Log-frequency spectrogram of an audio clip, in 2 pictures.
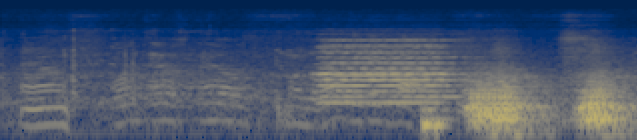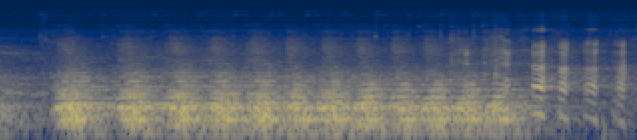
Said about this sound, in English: You got a train. A train.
